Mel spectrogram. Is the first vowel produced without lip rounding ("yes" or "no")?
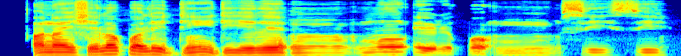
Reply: no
